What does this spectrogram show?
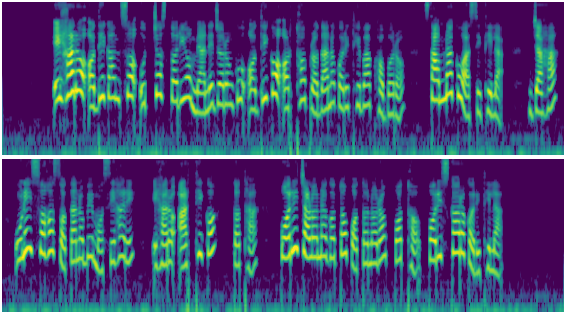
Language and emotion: Odia, neutral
